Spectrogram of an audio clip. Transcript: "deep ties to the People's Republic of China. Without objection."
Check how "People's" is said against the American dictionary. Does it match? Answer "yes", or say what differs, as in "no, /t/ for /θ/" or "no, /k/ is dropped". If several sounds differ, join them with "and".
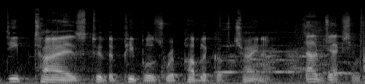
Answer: yes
